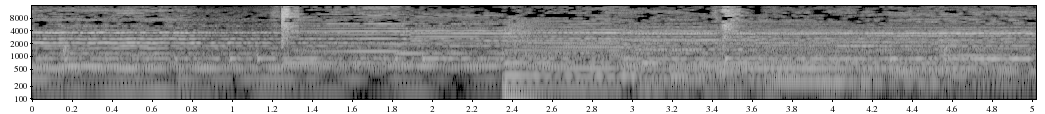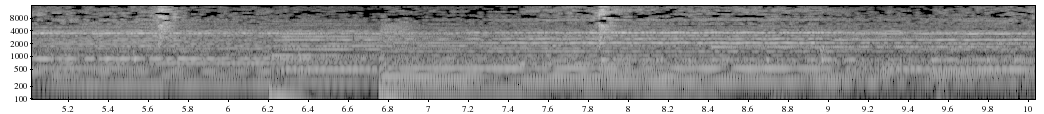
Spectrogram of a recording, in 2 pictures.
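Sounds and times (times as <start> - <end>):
sustained chord music: 0.0 - 10.0.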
